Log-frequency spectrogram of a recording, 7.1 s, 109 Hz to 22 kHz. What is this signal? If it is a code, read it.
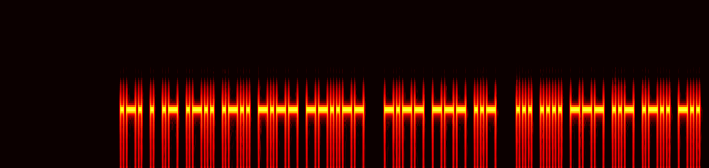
Morse code, heard as a keyed tone, about 40 wpm, 700 Hz. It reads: REALLY, YOU SHOULD
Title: Sentences from Top 1400 Words 40wpm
